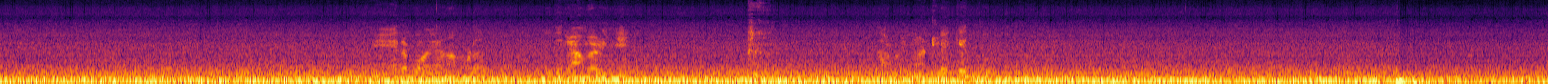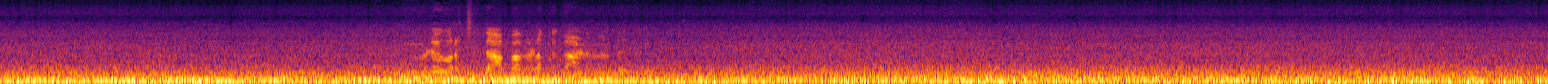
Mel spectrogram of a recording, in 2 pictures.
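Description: Steady low rumble of a car's engine and tyres heard from inside the cabin while cruising on a highway, with a single low thump about halfway through.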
